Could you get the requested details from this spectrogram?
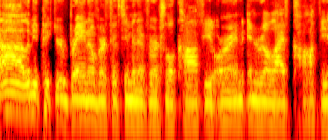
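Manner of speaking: ordinary talk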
